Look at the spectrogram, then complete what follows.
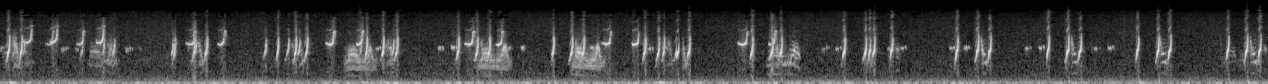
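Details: Female common quail in the early morning, giving a long busy series of sharp chips mixed with hoarse rasping bursts. The chips come several per second over a low hum.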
